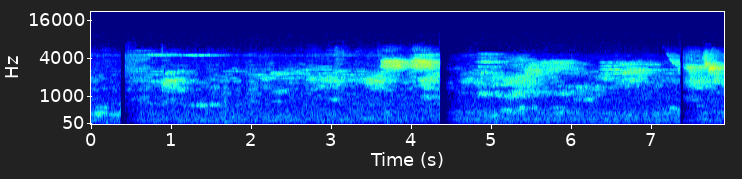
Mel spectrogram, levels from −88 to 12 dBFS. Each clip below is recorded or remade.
recorded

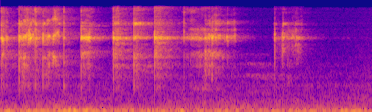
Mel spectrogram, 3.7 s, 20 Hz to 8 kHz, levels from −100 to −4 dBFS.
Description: remade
